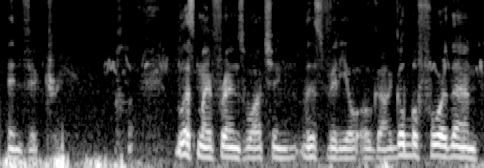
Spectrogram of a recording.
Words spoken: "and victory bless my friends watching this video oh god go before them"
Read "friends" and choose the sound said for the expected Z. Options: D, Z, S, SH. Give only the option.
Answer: Z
